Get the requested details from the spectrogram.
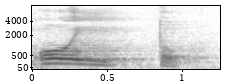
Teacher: esse I de oito, ele desaparece, né? Então, ele é mais fraquinho, oito. Ele quase você não percebe, né? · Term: semivogal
